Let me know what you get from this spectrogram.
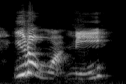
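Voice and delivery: high, loud tearful pleading; boy sobbing to the vampire. Acted. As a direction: sob it out in fear. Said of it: "he sobbed".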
